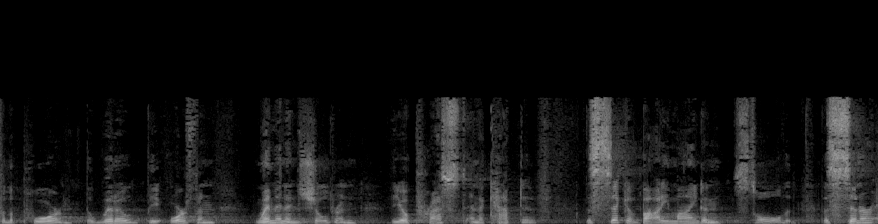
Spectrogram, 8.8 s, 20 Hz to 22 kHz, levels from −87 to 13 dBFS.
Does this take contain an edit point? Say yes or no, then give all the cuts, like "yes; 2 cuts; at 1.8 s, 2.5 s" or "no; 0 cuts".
no; 0 cuts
